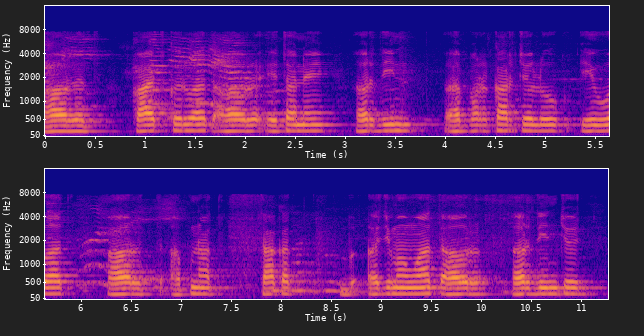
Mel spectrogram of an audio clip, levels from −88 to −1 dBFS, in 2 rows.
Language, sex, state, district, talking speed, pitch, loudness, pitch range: Halbi, male, Chhattisgarh, Bastar, 120 wpm, 170 Hz, -26 LUFS, 160-175 Hz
